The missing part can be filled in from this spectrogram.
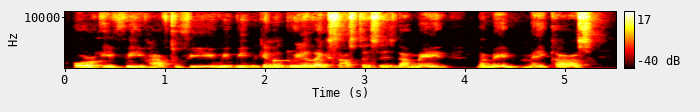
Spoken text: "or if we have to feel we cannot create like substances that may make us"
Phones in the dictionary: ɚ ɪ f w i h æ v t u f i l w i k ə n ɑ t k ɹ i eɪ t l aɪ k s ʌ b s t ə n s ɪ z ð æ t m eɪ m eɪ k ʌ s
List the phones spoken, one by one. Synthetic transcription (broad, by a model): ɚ ɪ f w i h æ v t u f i w w i k ə n ɑ t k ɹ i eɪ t l aɪ k s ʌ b s t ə n s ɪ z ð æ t m eɪ m eɪ k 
